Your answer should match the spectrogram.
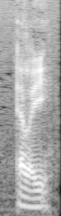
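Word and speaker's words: Eli: And Ellie, I would pronounce it, it's E-L-I, but she pronounces it Ellie. Ellie.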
